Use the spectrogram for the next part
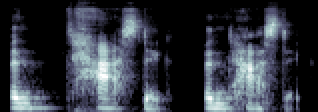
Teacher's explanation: the stress is on the second a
